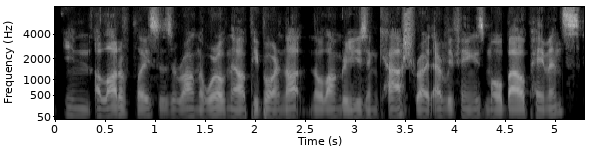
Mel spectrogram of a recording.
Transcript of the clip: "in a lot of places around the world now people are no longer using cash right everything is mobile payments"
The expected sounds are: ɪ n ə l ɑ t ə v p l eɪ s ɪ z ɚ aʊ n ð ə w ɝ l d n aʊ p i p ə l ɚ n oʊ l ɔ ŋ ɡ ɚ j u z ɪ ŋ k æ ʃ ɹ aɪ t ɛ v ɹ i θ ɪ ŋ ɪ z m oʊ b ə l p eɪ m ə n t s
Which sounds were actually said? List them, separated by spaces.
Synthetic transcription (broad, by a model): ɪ n ə l ɑ t ə v p l eɪ s ɪ z ɚ aʊ n ð ə w ɝ l d n aʊ p i p l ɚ n oʊ l ɔ ŋ ɡ ɚ j u z ɪ ŋ k æ ʃ ɹ aɪ t ɛ v ɹ i θ ɪ ŋ ɪ z m oʊ b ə l p eɪ m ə n t s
